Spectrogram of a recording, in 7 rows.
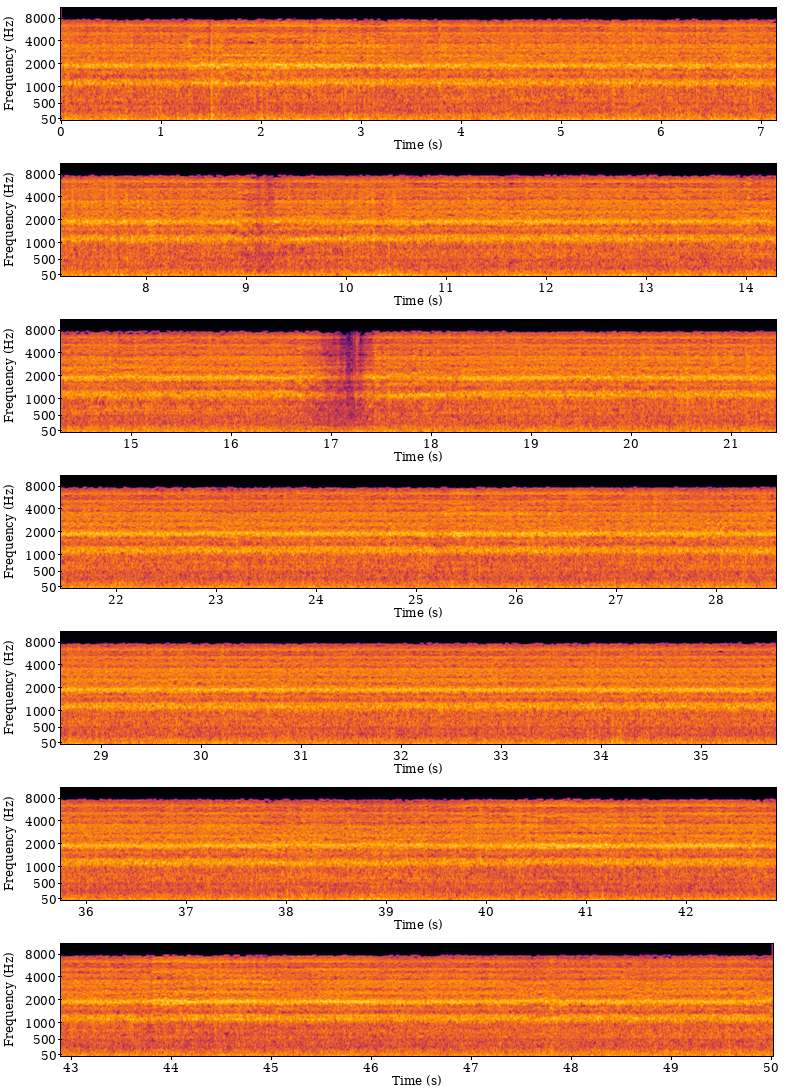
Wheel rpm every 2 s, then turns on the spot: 160, 160, 160, 160, 140, 160, 160, 160, 100, 160, 160, 160, 160, 160, 160, 160, 160, 160, 160, 160, 160, 160, 160, 160, 160.
none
